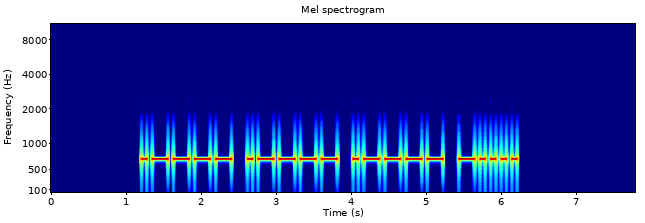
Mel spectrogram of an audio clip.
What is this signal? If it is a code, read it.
Morse code, heard as a keyed tone, about 17 wpm, 700 Hz. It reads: 1116
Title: Numbers - 4-Digit 17wpm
